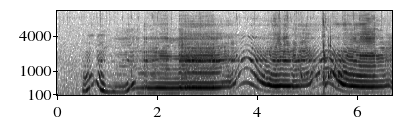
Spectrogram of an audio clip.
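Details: Singing male humpback whale escorting a female and her calf near reefs, producing long moaning tonal units that swoop up and down, with rich harmonics and sustained mid-pitched notes, one note after another without pause.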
